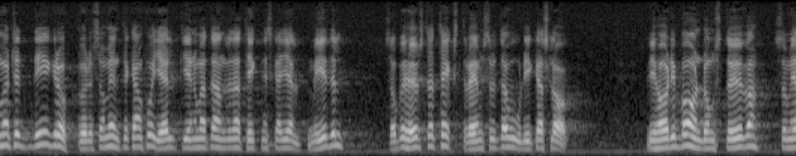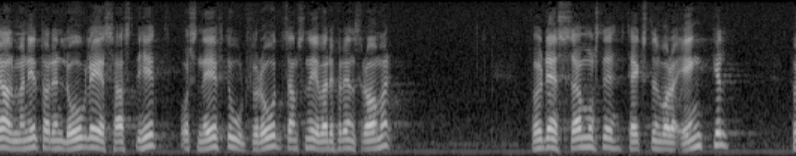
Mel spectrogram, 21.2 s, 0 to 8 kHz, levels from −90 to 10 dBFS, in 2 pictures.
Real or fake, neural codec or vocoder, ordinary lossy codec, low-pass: real; none; none; none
